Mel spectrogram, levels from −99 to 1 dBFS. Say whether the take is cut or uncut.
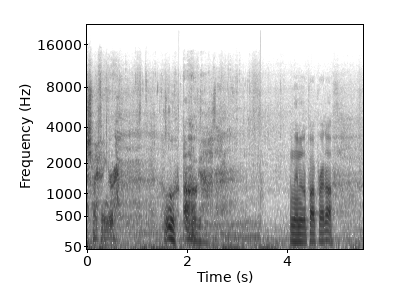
cut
